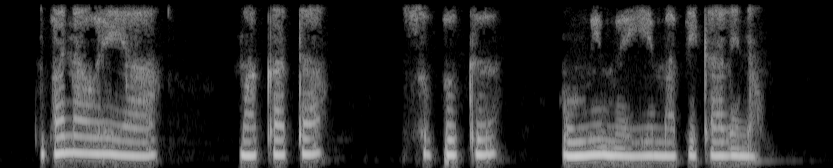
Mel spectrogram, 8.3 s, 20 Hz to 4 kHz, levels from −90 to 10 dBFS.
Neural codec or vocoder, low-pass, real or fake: none; 3.6 kHz; real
